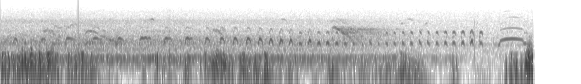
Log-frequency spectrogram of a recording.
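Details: Caspian snowcock calling: a long series of rapid, evenly spaced clucking notes that runs for about five seconds, rising in places and ending in a curved whistle, over a steady low rumble like wind.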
